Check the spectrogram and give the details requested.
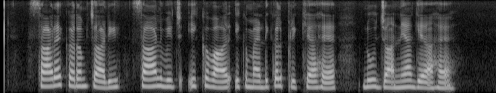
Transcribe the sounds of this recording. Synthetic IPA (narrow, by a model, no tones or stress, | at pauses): saːɾeːkəɾəmt͡ʃaːɾiːsaːlʋɪt͡ʃɪkʋaːɾɪkmɛːɖɪkəlpɾɪkʰjaːɦɛː | nũːd͡ʒaːnjaːɡɪaːɦɛː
